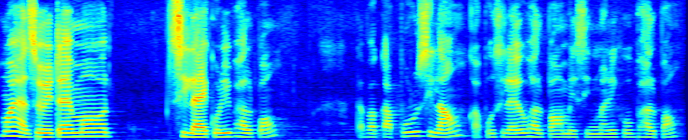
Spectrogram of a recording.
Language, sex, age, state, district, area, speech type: Assamese, female, 30-45, Assam, Lakhimpur, rural, spontaneous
